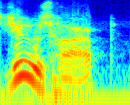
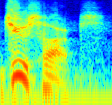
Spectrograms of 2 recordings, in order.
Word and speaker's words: Jew's harp: It is Jew's harp, J-E-W-S harp, but I think any Kentuckian or most any country boy would call them juice harps.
